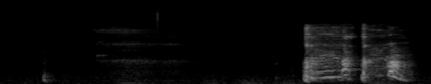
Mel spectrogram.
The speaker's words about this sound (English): that cough was for you, my friend.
